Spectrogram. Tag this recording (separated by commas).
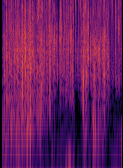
Crackle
